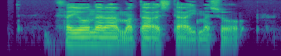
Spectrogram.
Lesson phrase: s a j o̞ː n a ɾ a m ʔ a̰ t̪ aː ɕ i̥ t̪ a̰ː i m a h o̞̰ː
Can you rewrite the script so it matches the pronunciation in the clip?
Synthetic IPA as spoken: s a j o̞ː n a ɾ a m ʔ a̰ t̪ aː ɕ i̥ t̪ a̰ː i m a ɕ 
